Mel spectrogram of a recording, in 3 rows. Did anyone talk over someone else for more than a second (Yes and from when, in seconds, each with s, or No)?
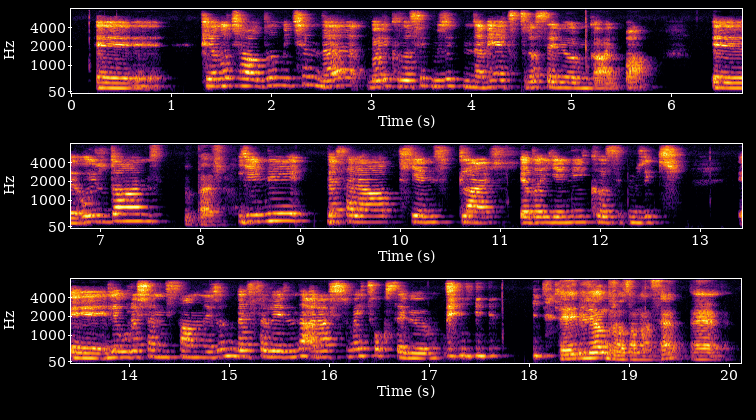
No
